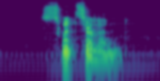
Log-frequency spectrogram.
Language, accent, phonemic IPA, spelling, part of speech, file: English, US, /ˈswɪtsɚlənd/, Switzerland, proper noun / noun, En-us-Switzerland.ogg
- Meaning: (proper noun) A country in Western Europe and Central Europe. Official name: Swiss Confederation. Capital: Bern (de facto); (noun) A neutral party in a dispute; one who does not take sides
